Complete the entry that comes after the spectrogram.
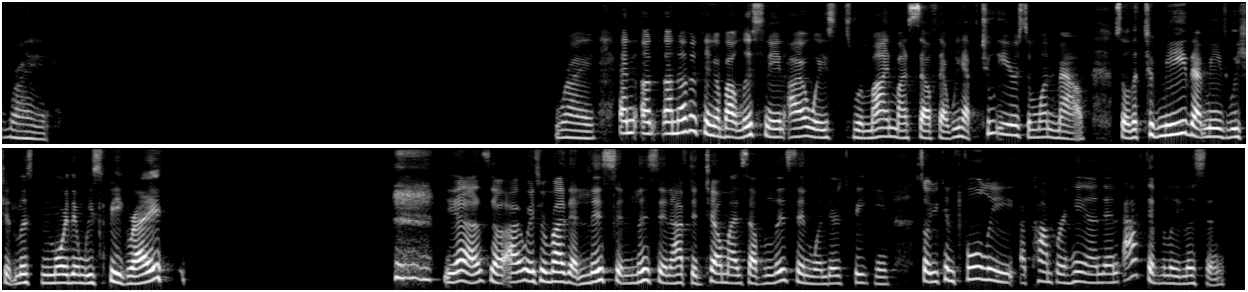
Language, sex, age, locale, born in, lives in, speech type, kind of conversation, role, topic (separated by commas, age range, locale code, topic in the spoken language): English, female, 55-59, en-US, United States, United States, conversation, podcast, host, What are effective ways to resolve misunderstandings while maintaining respect and understanding?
